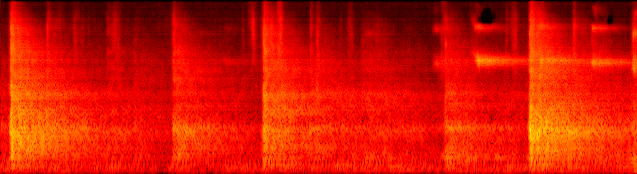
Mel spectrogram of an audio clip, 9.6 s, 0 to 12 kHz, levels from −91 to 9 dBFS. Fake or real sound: fake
